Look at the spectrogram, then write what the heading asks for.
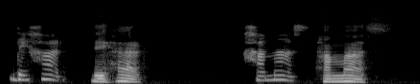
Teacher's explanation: The Spanish J is pronounced like the H in the word hot, except that it's raspier.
